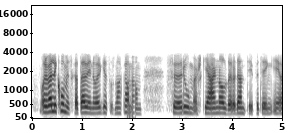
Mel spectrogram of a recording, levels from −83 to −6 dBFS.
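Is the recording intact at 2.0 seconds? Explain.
No. Packet loss with pitch repetition runs from 1.90 to 2.06 s, just after "så snakker": about 120 ms of gaps, each patched by repeating the last pitch period, giving brief buzzy, held sounds.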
